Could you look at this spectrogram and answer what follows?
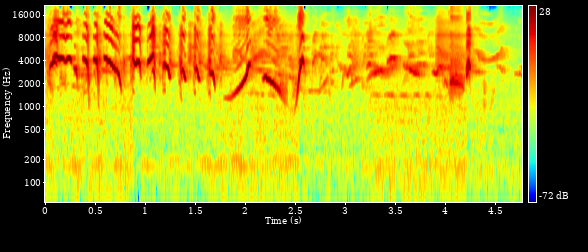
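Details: Oriental magpie-robin song intended to provoke a lazy bird to sing: a quick series of bright descending whistles about three per second, broad upward and downward sweeps, then soft twittering.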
